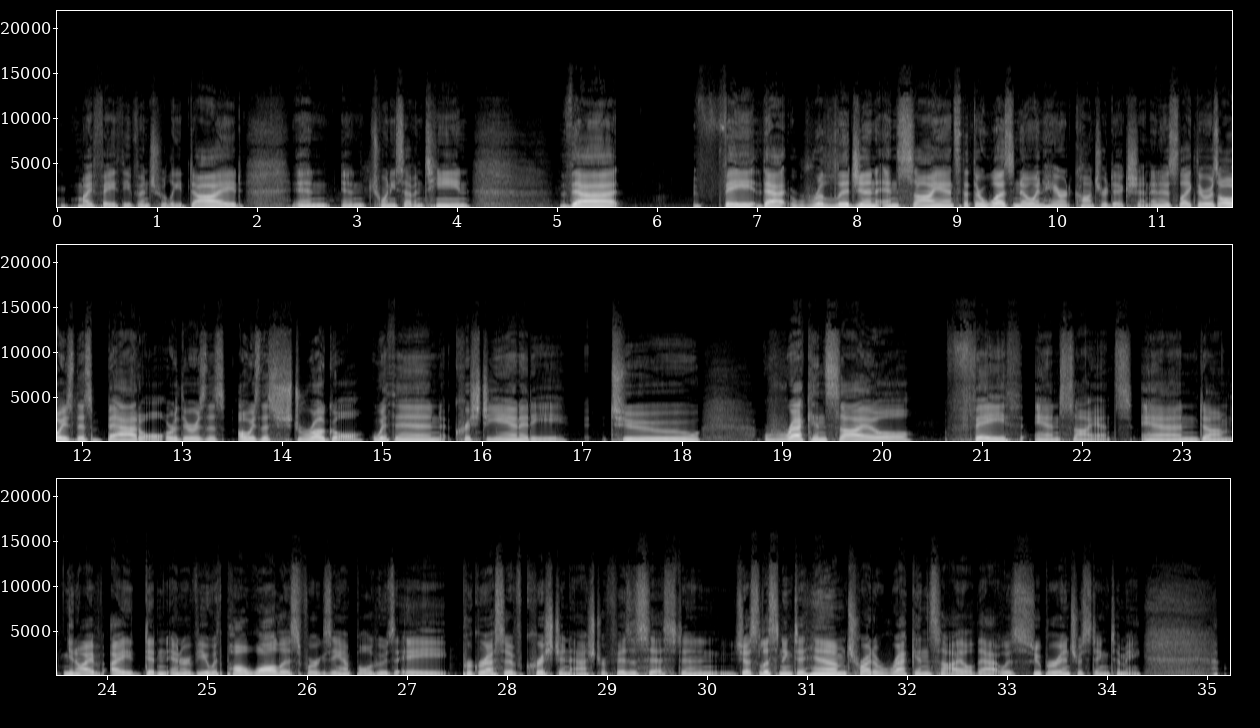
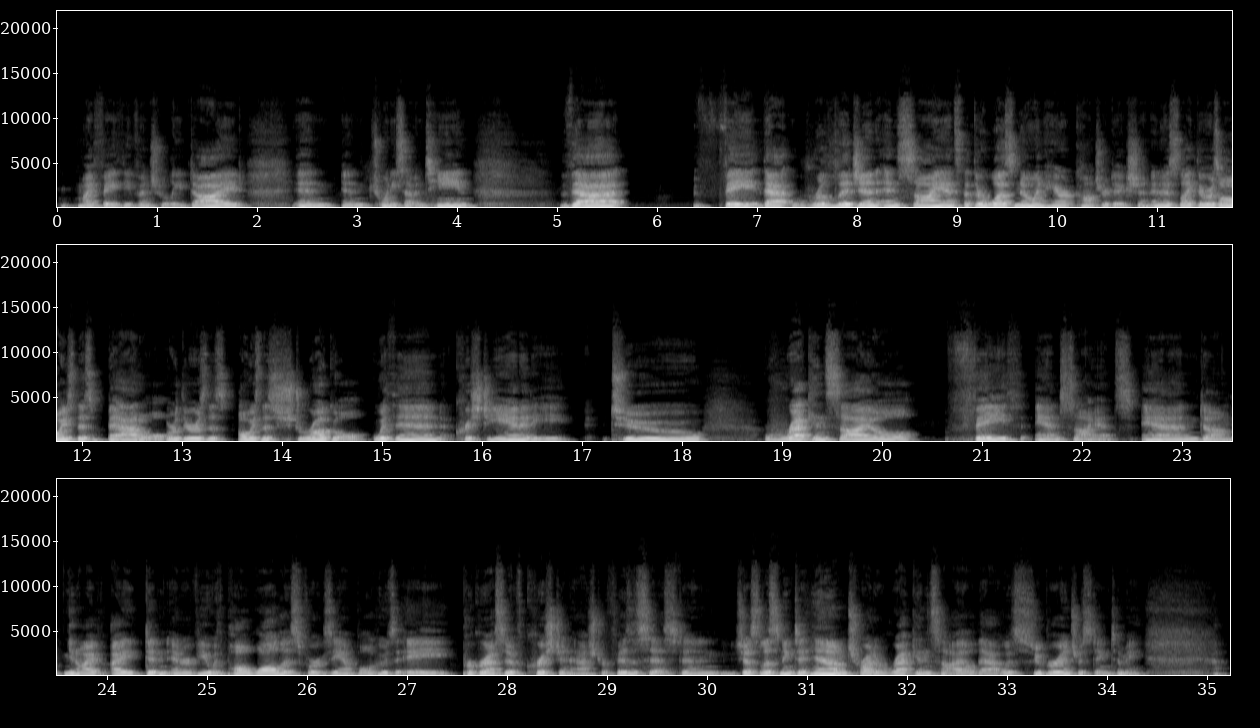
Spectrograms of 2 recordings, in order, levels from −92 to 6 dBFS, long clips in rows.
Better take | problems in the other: first | room echo; slight; dies away in 0.3 s // off-mic speech; far

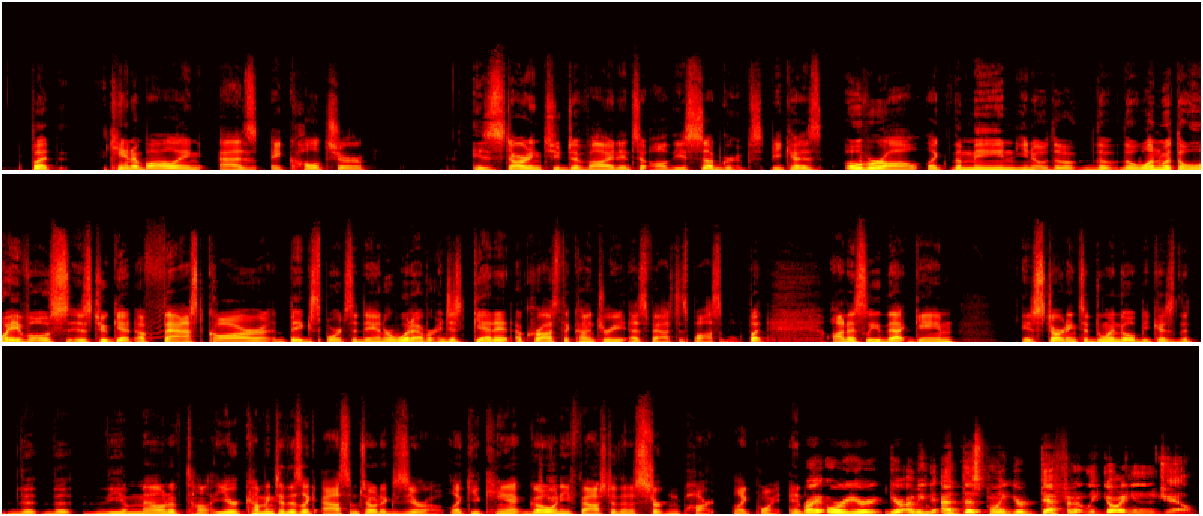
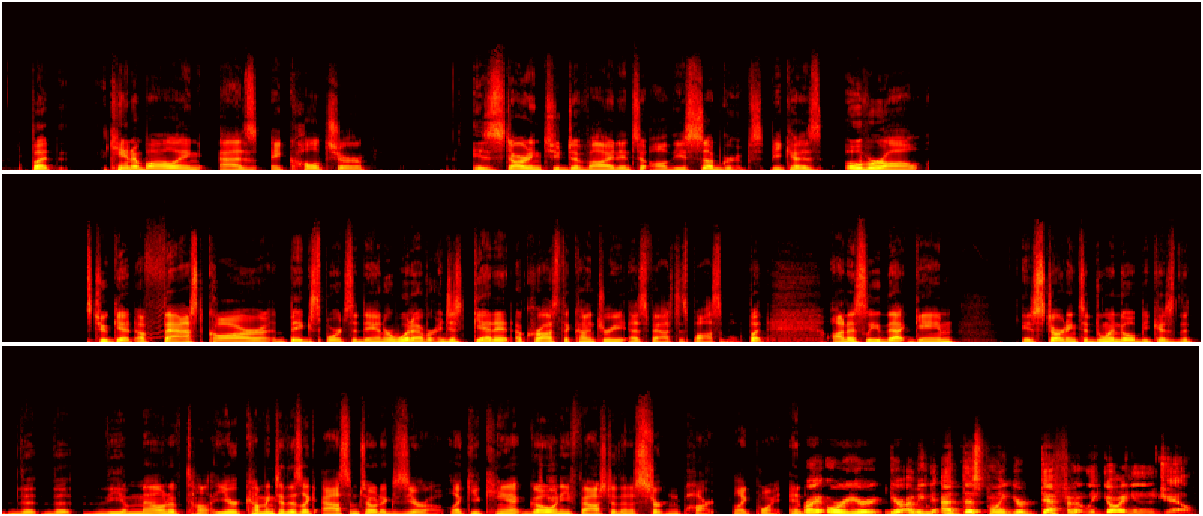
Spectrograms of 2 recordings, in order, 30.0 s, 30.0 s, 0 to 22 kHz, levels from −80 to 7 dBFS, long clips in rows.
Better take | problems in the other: first | audio cutting out; at 7.5 s for 3 s

